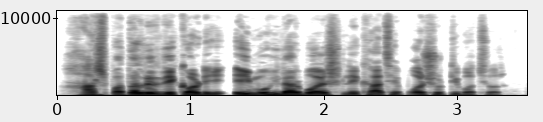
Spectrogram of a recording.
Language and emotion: Bengali, neutral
